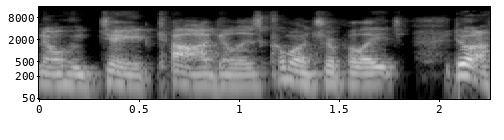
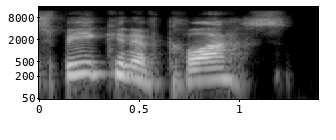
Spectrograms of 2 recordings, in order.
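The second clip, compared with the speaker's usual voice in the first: slow and drawn out, higher pitch; slow pointed line; 5 semitones higher, much slower than usual. Retold or imitated. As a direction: draw it out with a knowing hint. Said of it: "And he goes".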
